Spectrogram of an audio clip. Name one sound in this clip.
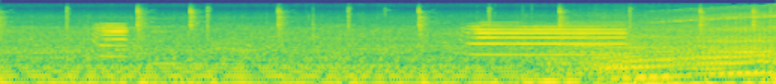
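Start beeps sound, a short one and then a long one.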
